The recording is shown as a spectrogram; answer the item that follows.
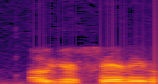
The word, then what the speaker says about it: Bossier City: Back to the phones here in, is it Bossier City, Louisiana? Is that how you pronounce it? – Bossier City, Louisiana.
